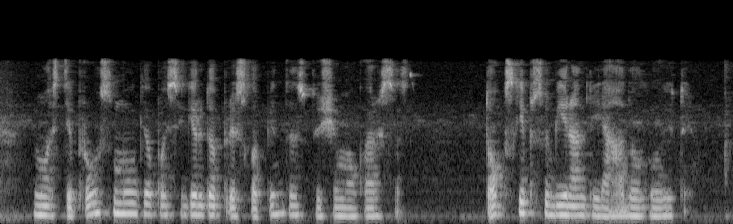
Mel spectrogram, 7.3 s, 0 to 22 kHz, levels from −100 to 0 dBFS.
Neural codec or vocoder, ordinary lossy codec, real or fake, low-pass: none; MP3, 96 kbps; real; 7.2 kHz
